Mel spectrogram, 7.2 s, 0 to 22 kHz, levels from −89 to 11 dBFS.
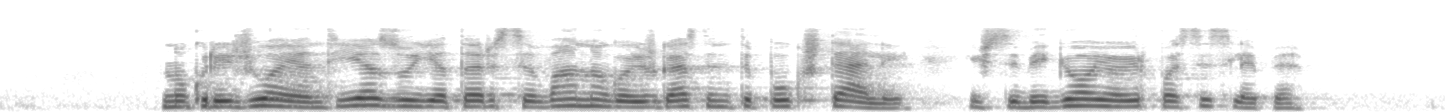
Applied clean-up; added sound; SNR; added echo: none; none; none; none.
